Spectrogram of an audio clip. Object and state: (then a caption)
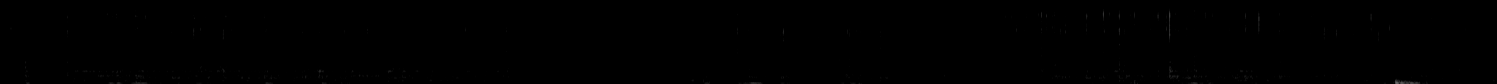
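Sequin fabric pillow being scratched. Fingernails and fingertips stroke and scratch lines into a soft, stuffed, reversible blue and silver sequin pillow, flipping the sequins to silver. The result is a quiet, steady, bright crackling rustle like a sizzle, with a brief lull around 5 to 6 seconds. The scratching then returns with sharper clicks and a louder burst near the end.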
